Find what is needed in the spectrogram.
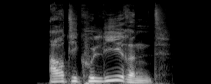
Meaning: present participle of artikulieren
- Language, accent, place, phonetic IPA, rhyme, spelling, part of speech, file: German, Germany, Berlin, [aʁtikuˈliːʁənt], -iːʁənt, artikulierend, verb, De-artikulierend.ogg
